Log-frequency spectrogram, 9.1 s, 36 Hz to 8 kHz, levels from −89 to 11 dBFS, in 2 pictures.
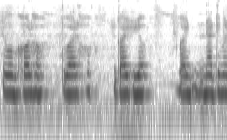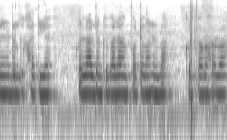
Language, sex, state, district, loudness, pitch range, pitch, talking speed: Hindi, female, Uttar Pradesh, Ghazipur, -30 LUFS, 215-220 Hz, 215 Hz, 145 wpm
